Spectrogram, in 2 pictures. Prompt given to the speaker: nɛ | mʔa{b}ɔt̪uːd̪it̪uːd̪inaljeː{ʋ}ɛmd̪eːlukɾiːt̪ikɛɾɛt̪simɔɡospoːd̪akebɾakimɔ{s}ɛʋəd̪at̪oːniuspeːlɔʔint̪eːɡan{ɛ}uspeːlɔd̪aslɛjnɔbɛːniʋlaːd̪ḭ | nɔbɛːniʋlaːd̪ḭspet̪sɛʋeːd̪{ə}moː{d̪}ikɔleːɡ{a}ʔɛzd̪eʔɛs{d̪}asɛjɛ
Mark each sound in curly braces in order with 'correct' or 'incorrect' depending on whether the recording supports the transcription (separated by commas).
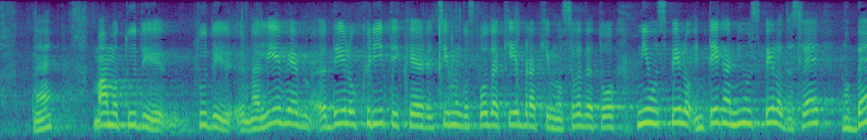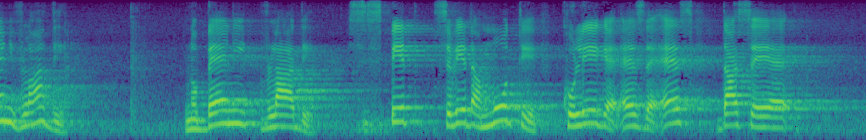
incorrect, correct, correct, incorrect, incorrect, incorrect, incorrect, correct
